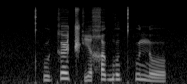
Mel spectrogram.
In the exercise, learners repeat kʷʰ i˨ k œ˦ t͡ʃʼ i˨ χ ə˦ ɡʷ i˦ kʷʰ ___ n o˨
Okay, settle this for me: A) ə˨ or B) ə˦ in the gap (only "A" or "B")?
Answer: B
